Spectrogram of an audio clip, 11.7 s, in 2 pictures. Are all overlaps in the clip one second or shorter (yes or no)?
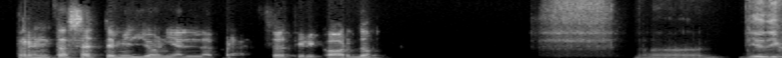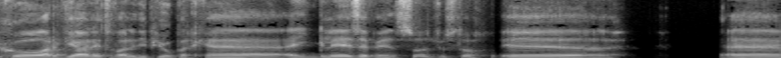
yes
